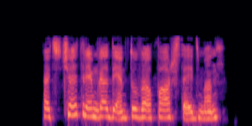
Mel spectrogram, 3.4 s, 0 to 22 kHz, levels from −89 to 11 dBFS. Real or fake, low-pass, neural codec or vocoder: real; 7.2 kHz; none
